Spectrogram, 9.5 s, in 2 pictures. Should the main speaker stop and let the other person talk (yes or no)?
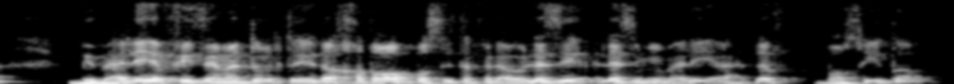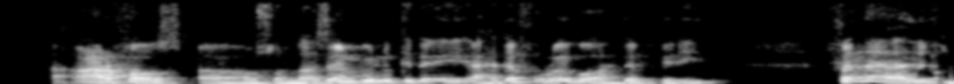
no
